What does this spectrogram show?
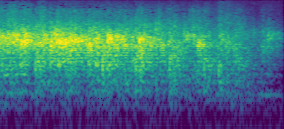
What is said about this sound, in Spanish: Oh, dale un aplauso al Señor.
